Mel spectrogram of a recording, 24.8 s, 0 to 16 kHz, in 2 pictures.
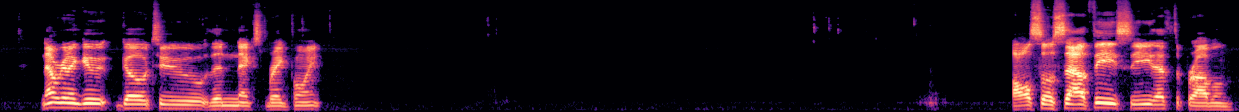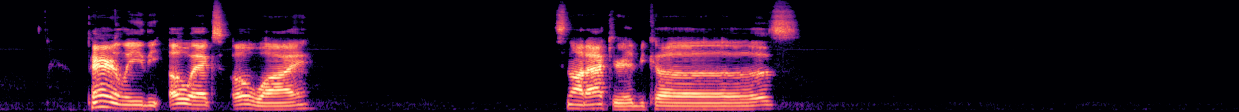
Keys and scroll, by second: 2.1-2.8 typing, 8.0-8.6 typing.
